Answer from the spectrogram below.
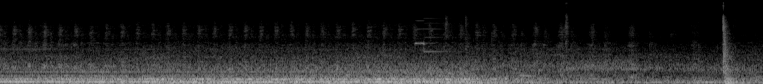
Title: Samsung Dryer Making A Weird Noise | Rubbing Sound | Noisy Dryer | Squeaking Noise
